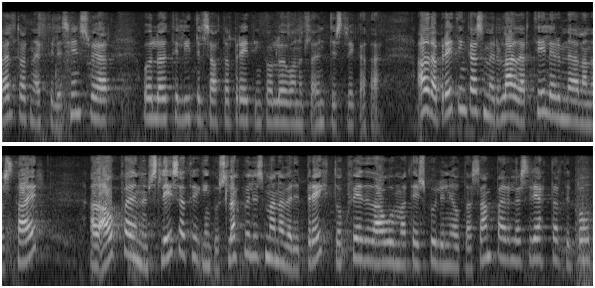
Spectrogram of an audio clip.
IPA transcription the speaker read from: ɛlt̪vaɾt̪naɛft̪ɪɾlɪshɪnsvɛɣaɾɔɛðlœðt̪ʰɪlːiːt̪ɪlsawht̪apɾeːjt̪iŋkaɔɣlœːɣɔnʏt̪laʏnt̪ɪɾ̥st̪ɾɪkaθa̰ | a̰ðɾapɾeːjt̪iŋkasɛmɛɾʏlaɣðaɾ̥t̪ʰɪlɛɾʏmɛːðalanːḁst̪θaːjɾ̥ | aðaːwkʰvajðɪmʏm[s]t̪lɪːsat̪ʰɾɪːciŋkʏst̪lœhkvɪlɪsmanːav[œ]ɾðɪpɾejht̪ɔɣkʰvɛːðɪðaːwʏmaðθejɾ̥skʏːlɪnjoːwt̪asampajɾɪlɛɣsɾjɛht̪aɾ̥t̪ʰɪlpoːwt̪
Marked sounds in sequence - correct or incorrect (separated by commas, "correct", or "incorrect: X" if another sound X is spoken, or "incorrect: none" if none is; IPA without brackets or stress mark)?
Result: correct, incorrect: ɛ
